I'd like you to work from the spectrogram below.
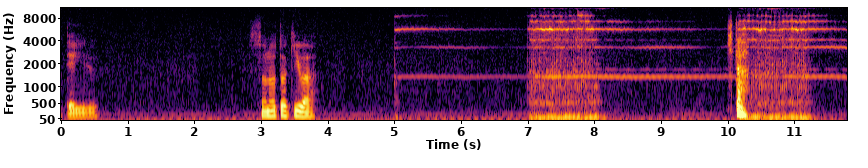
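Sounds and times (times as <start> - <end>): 
speech: 0.1 - 0.6, 3.0 - 3.9, 10.1 - 10.4
telephone bell ringing: 5.0 - 11.7.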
